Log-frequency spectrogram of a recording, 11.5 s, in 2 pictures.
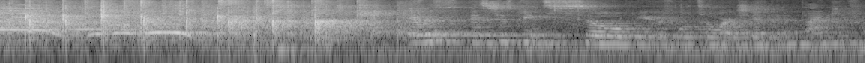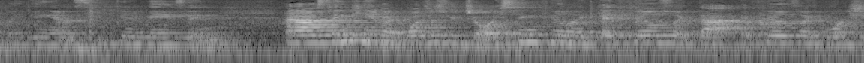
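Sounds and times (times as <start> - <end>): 
round of applause from a crowd: 0.0 - 3.0
speech: 4.7 - 11.5.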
